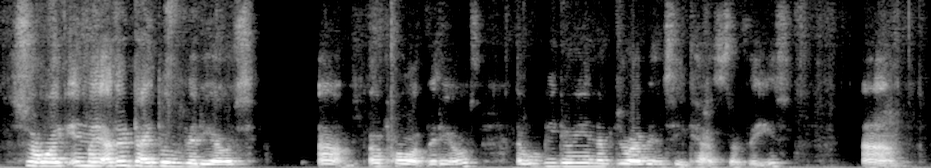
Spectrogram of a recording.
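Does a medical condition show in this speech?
Yes: cerebral palsy; both hands affected.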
